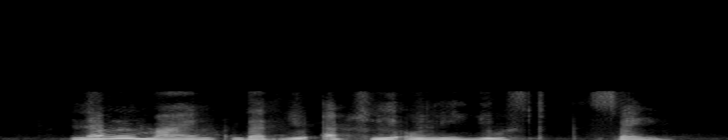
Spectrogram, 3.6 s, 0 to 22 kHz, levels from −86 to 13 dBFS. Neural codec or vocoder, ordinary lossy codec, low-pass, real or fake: codec, 16 kHz, 2 kbps, FreqCodec, smaller model; none; none; fake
